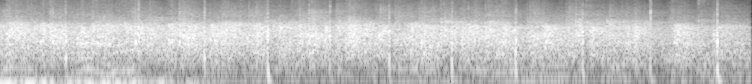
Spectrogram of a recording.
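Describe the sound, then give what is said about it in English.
A steady burst of applause from a group, many hands clapping densely and loudly for several seconds with no voices standing out. “Can we applaud for that?”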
